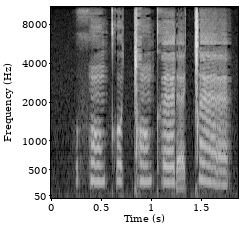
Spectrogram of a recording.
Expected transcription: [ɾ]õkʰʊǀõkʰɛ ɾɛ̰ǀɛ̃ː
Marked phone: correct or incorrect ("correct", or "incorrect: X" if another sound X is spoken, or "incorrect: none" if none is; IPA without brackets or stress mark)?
incorrect: θ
